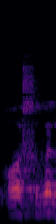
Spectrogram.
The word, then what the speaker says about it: Ausable: देखिए यहाँ पर जो ऑसवेल है, AUSABLE, ऑसवेल, ये वाली स्पेलिंग पढ़ेंगे।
